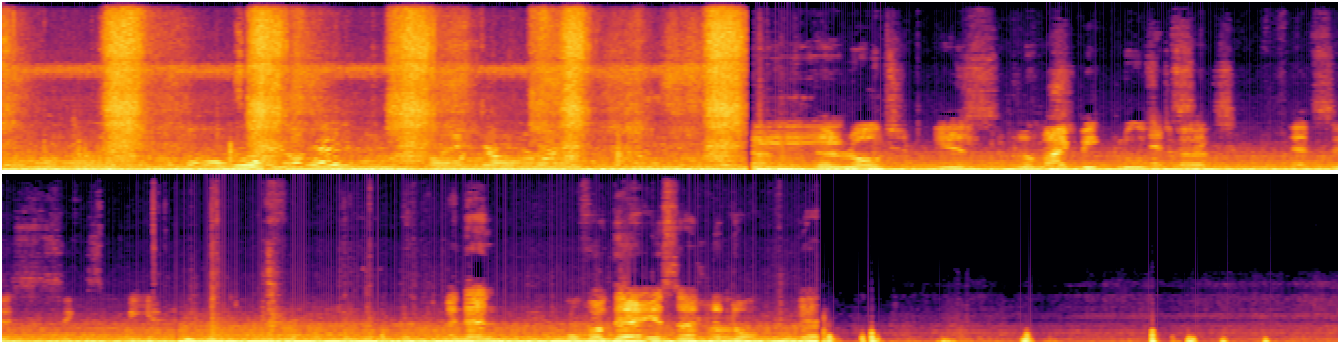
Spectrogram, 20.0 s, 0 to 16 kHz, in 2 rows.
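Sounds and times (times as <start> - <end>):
car engine and road rumble: 0.0 - 20.0
people talking: 1.2 - 11.3, 13.4 - 16.2.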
